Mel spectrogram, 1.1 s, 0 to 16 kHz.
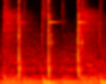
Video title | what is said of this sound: Ammolite Mining Reality TV Series Extended Cut Episode 2: Let's Get Crackin' | As soon as you hear that hollow sound, the whole thing is separating.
